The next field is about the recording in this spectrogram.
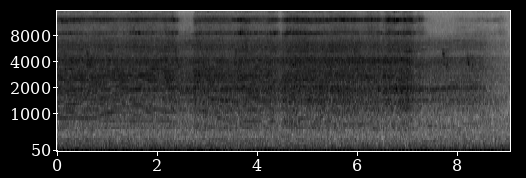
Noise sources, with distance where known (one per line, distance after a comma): rock drill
